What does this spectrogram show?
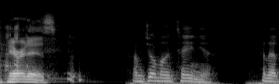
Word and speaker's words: Mantegna: I think it's Joe Mantegna, is how you say his name. And he was Joe Mantegna. Mantegna. Yeah, Mantegna. Okay. Yeah, the G is silent. Mantegna.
